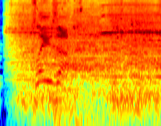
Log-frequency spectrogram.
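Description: Live basketball game sound in an arena: crowd noise and voices, with a basketball being dribbled on the hardwood court.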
